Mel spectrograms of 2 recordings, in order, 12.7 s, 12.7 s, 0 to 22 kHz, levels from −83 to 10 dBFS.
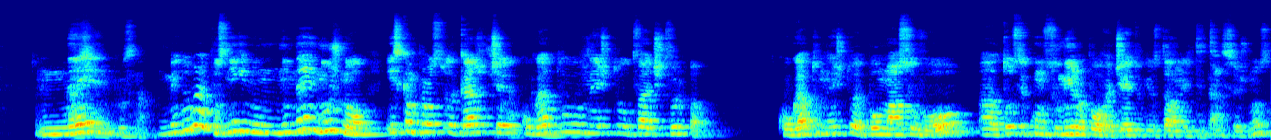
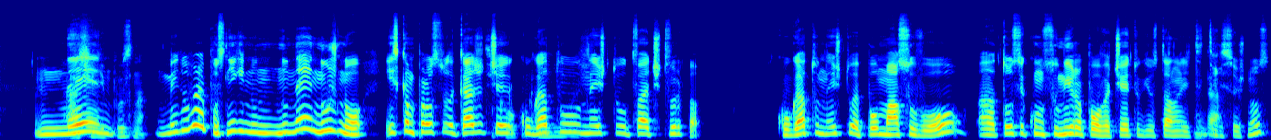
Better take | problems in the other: second | off-mic speech; far // room echo; slight; dies away in 0.4 s

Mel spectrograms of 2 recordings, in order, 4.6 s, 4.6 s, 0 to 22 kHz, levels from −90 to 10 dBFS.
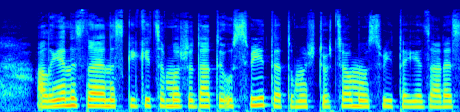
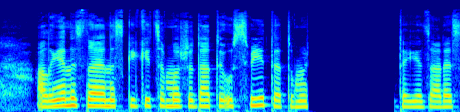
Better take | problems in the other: first | audio cutting out; at 3 s for 1 s

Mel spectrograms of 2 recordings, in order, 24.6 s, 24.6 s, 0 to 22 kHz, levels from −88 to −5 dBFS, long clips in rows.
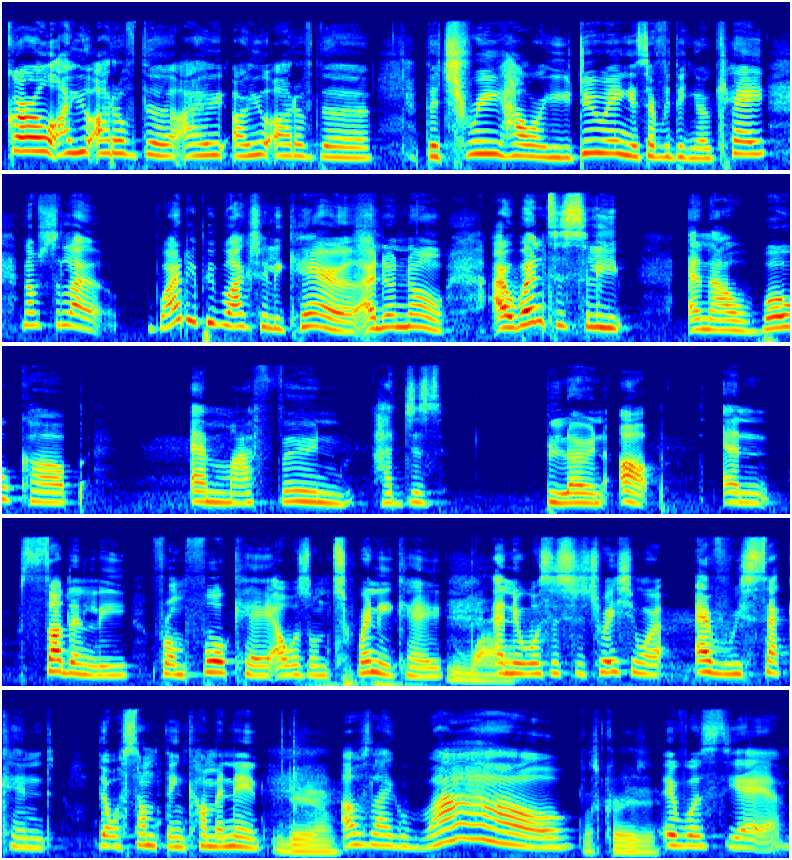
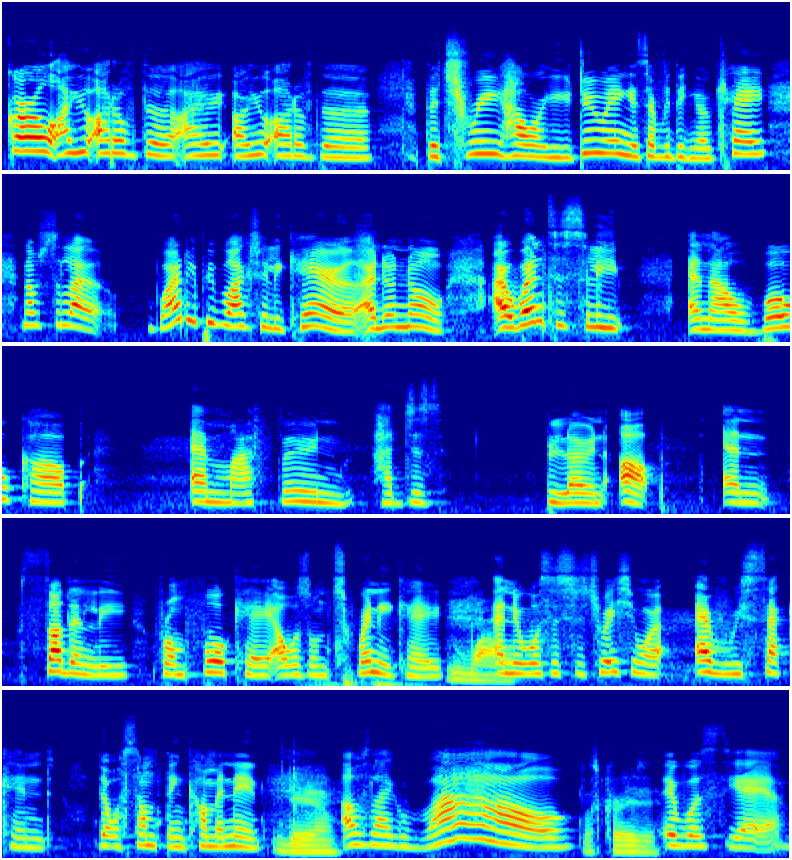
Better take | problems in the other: first | muffled; slightly; fading above 3 kHz

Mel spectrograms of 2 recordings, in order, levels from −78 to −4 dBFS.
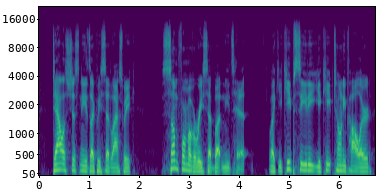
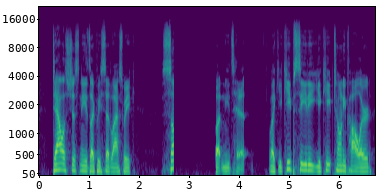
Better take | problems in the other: first | audio cutting out; at 2.5 s for 1 s

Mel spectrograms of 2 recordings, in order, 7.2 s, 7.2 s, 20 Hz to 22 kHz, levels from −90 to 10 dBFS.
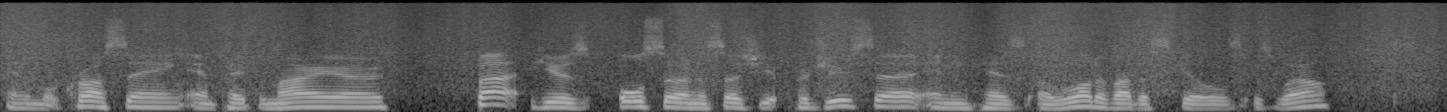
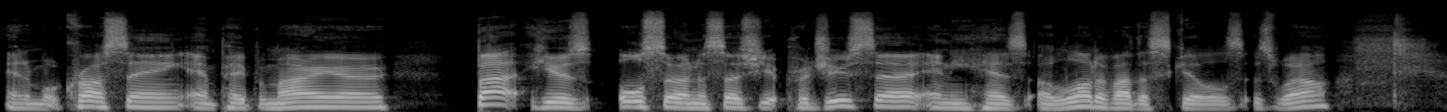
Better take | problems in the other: second | hiss; loud; throughout; 6 dB below the speech

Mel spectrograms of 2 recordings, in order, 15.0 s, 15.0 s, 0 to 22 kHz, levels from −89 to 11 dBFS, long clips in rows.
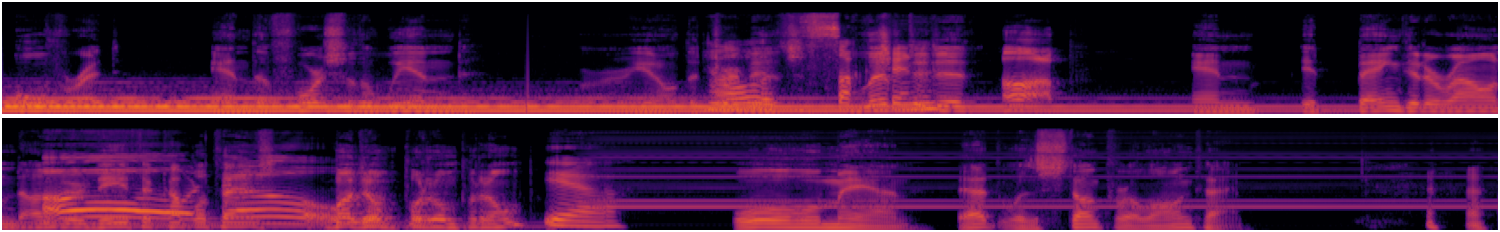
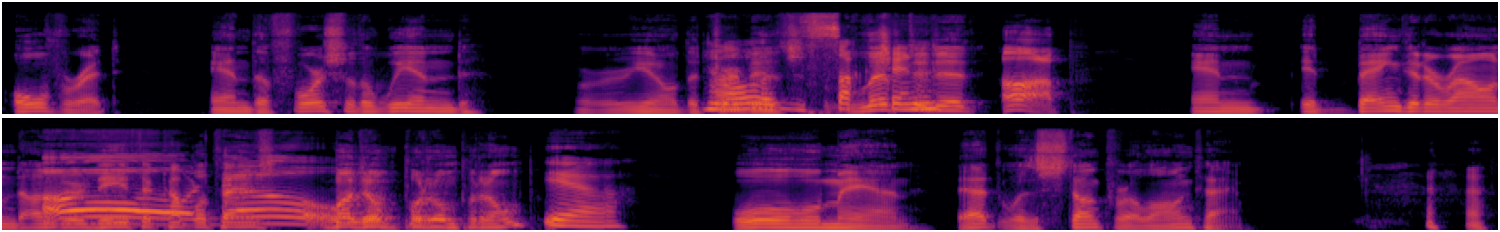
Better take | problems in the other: second | background music; very loud; throughout; 3 dB above the speech

